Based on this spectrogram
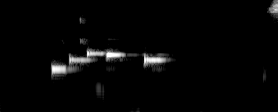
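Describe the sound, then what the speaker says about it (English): A phone's text message notification chime rings once as a short rising sequence of bright tones, clear and alone in silence, with a faint high blip just after. "the text message is coming in on my phone with a verification code"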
